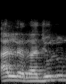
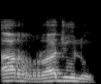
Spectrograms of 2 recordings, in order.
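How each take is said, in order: First: The 'l' is pronounced before the 'r'. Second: The 'l' is silent, merged into a doubled 'r'. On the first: The speaker calls it wrong. "नहीं पढ़ेंगे" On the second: The speaker calls it right. "लाम में रा में मिलाएंगे और लाम यहाँ साइलेंट होगा"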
